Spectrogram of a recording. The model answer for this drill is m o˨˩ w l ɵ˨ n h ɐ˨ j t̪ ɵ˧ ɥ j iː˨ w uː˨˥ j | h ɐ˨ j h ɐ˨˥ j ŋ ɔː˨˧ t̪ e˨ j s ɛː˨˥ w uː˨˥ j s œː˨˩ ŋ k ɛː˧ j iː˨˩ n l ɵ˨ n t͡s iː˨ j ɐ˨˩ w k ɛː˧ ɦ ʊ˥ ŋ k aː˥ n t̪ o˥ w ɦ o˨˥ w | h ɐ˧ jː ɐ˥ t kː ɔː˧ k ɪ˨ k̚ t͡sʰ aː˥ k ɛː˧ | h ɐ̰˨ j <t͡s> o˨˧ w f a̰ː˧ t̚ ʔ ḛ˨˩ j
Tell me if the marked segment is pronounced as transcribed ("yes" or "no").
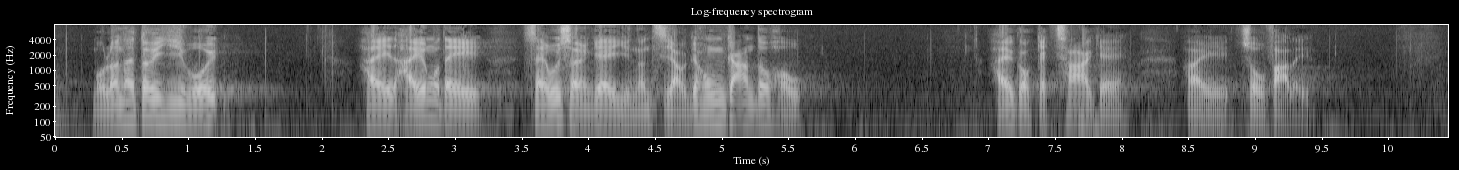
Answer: yes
